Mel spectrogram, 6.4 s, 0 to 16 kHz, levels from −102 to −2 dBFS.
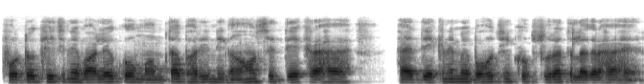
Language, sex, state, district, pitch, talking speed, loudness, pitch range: Hindi, male, Bihar, Gopalganj, 115 Hz, 185 wpm, -17 LUFS, 115-125 Hz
